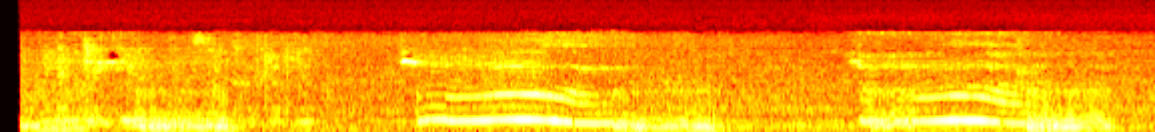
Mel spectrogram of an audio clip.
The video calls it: Weimaraner crying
